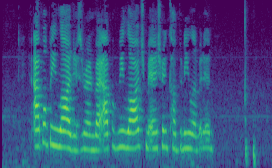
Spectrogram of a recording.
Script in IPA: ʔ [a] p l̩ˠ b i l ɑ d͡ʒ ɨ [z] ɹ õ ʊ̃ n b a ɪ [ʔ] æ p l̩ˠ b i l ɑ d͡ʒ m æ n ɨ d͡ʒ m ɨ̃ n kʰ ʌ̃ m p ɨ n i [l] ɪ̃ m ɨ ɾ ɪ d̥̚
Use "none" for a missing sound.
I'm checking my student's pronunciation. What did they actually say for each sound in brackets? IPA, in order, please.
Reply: æ, z, ʔ, l

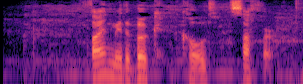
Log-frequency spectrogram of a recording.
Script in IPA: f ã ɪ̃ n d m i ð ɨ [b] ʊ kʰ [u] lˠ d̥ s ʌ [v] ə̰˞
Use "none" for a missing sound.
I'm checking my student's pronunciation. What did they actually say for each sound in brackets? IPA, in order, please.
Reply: b, ɔ, f

